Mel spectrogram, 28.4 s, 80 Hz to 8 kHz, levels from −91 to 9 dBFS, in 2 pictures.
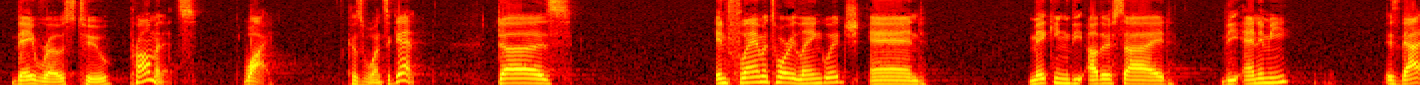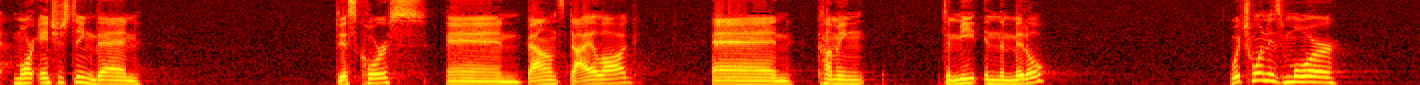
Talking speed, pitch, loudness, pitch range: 80 wpm, 140 Hz, -18 LUFS, 125-165 Hz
